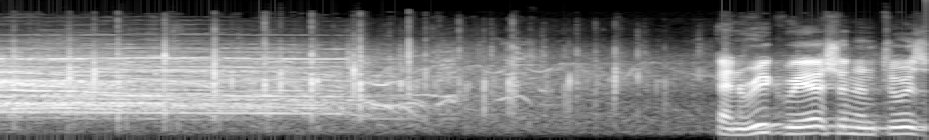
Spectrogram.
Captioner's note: applause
